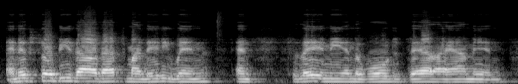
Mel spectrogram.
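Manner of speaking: usual speaking voice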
